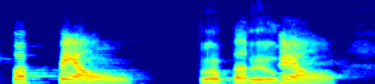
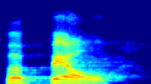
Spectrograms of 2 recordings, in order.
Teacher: because the last letter is an L. You have to stress the last part, papel.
